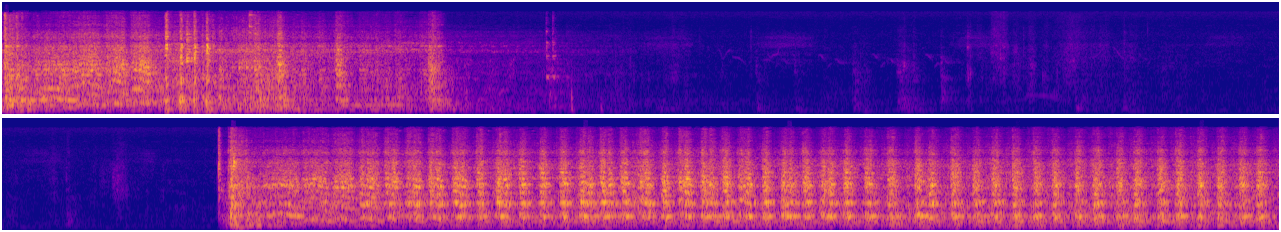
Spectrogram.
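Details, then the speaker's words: Engine that would not start; owner suspects it is flooded and that the distributor cap has moisture: starter grinds about three beats a second, stops, cranks again five seconds without firing; cranks but won't start, cause unconfirmed. "It's flooded. Pull that distributor cap off and wipe it. I bet it's got moisture in it."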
